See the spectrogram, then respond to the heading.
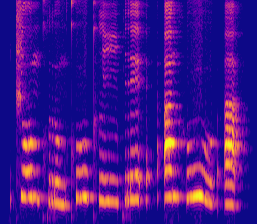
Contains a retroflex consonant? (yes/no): no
